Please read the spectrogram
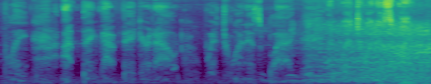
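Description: A woman whispering a few quiet words into a stage microphone, then, about three seconds in, a swell of audience laughter and murmuring rising in a hall.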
